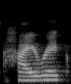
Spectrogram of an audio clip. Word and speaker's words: Heurich: from what we know it was always pronounced high rick once he was in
